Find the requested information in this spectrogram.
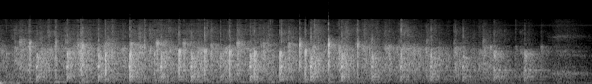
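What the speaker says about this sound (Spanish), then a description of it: "Por favor, recibamos con un caluroso aplauso a Agustín Basabe." An audience at a national security conference in Mexico gives a warm round of applause welcoming a speaker, dense steady clapping filling the room, loud and close, tapering off at the end.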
